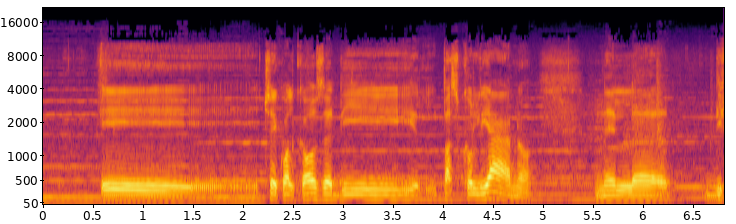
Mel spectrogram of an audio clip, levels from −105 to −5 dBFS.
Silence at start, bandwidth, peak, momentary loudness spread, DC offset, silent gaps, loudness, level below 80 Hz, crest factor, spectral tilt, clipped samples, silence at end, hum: 0 s; 11.5 kHz; -2 dBFS; 14 LU; under 0.1%; none; -17 LUFS; -48 dBFS; 16 dB; -4.5 dB/octave; under 0.1%; 0 s; none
